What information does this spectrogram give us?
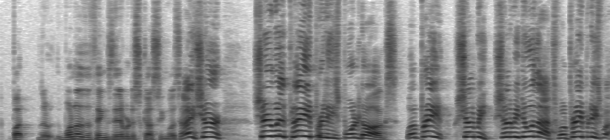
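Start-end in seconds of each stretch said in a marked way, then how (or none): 2.3-7.6 put-on very broad southern Irish accent, pitched high, loud. Retelling what a crowd of late-arriving kids were discussing, thick southern irish accent. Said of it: "very thick Southern accent".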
